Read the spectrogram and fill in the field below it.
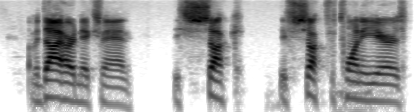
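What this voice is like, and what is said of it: New York accent. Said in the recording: “I grew up in New York, which I'm sure you could tell from my voice.”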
